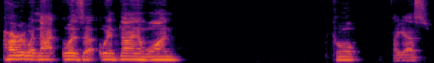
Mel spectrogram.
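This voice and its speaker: Taking it slowly, a man with a mid-range, somewhat bright voice and fairly even intonation provides casual solo play-by-play of a football game on a livestream. He's sick and sniffly, swears, and chats with viewers, answering their questions.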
